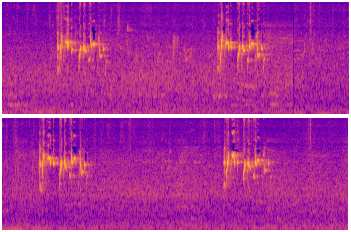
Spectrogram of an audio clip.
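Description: A songbird singing a short twittering phrase four times, about every three and a half seconds, over a faint low background hum.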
